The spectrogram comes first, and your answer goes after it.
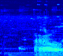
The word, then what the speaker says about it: rho: Oke, kalau jenis hambatan kan kita kasih simbol rho ya, ini bacanya rho.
